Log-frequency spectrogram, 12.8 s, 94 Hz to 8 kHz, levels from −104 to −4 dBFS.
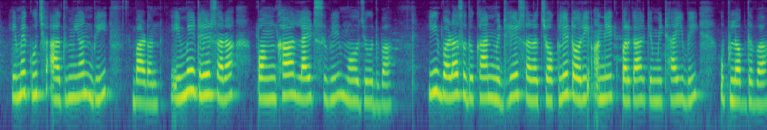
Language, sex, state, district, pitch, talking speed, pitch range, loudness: Hindi, female, Bihar, Gopalganj, 280 Hz, 150 wpm, 260-310 Hz, -16 LUFS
